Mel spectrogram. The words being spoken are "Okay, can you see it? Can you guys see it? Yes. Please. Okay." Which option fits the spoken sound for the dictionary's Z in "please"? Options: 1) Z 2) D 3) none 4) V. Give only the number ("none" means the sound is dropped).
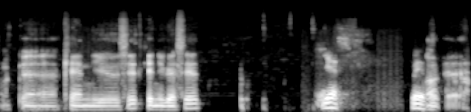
3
